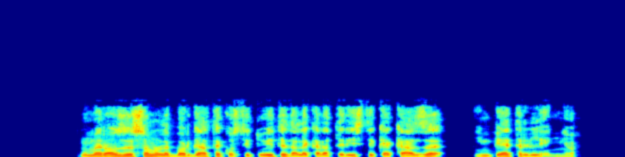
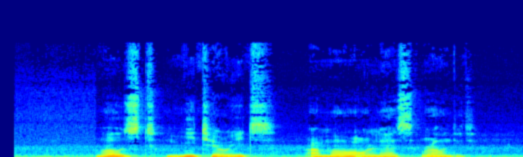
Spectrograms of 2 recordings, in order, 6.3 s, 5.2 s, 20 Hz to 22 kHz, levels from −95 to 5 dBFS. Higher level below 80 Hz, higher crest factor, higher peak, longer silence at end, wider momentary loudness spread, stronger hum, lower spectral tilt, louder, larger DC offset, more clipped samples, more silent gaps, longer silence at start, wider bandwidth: second, -60 dBFS vs -42 dBFS; about the same, 16 dB vs 18 dB; first, -2 dBFS vs -12 dBFS; first, 0.5 s vs 0 s; second, 13 LU vs 19 LU; neither; second, -4.5 dB/octave vs -6.5 dB/octave; first, -17 LUFS vs -30 LUFS; neither; neither; first, 4.50-4.73 s vs none; first, 0.8 s vs 0.15 s; second, 7.8 kHz vs 16 kHz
